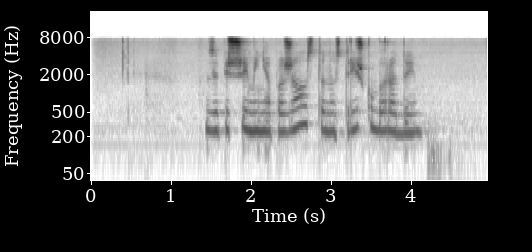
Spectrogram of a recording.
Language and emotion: Russian, neutral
